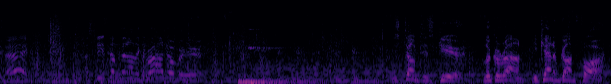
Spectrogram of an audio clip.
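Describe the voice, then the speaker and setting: An actor playing a serious, skeptical outlaw tracker in a video game. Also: male voice, sits high, expressive, moderate pace, long pauses, loud music behind the voice. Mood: urgent. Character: earnest, steady male outlaw tracker companion. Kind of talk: video game cutscene acting.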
